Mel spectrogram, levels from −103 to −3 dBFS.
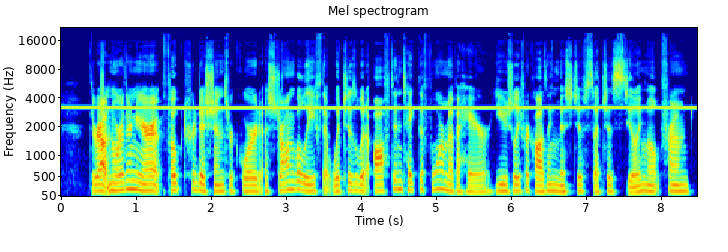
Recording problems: high-pitched whine; noticeable; throughout; 3 kHz, 10 dB below the speech

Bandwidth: 19 kHz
